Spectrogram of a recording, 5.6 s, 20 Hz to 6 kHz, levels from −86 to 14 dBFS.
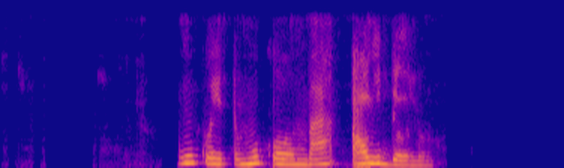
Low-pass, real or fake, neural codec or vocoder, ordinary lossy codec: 5.4 kHz; fake; codec, 24 kHz, 1.5 kbps, HILCodec; AAC, 48 kbps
